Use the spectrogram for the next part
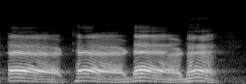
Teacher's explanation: मूर्धा से पुकारे जा रहे हैं, यानी कि जीभ को मोड़ करके आप बोल रहे हैं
